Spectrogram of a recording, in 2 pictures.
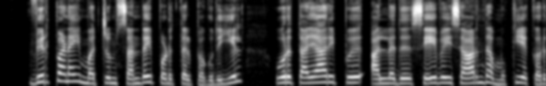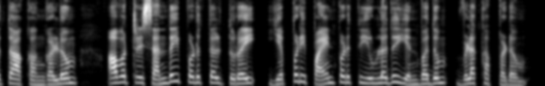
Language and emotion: Tamil, neutral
